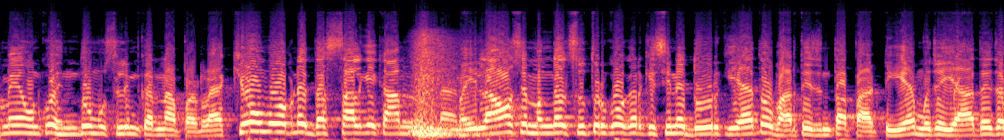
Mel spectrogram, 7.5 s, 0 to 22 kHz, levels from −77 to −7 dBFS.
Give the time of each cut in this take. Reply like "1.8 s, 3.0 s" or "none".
3.3 s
